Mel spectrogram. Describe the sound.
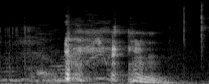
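A short bout of coughing from a tickle in the throat: two sharp, brief coughs and a rougher throat-clearing stretch, fairly loud and without speech.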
